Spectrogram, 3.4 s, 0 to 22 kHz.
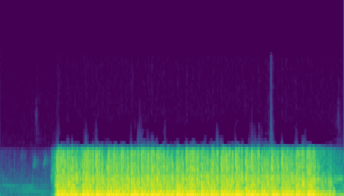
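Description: Sustained automatic weapon fire in Call of Duty 2, a loud continuous burst that starts abruptly after a brief quiet moment and rattles on steadily for about three seconds, alone without talk.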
